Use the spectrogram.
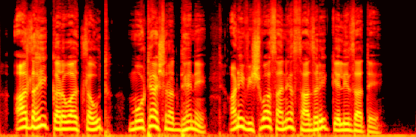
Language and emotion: Marathi, neutral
